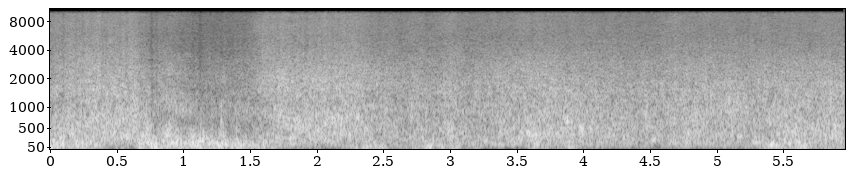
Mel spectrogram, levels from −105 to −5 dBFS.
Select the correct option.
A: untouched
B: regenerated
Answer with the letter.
B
